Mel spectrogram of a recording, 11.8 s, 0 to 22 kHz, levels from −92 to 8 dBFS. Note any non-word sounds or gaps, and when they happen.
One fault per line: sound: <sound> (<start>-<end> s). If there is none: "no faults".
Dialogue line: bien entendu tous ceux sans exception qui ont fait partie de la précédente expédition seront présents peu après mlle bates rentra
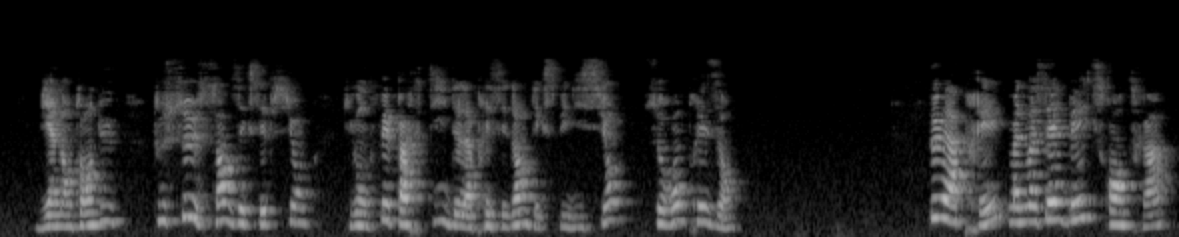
no faults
